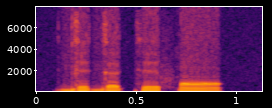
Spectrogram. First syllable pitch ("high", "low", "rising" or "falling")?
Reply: high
